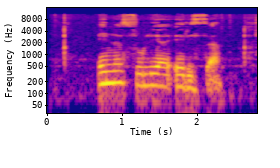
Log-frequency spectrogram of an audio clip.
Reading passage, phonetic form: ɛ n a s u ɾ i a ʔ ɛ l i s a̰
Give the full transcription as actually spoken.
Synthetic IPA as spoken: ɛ n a s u l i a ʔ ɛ ɾ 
